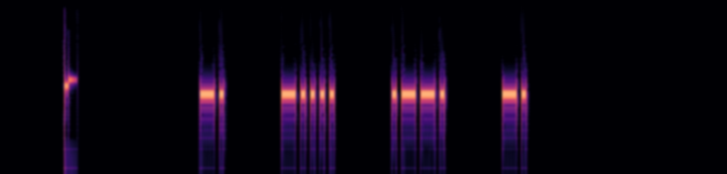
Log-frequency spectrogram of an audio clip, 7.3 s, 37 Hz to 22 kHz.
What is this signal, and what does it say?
Morse code, heard as a keyed tone, about 25 wpm, spaced as for 12 wpm, 700 Hz. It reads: N6PN
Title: USA Call Signs - 4 Characters - 4x Character Spacing - 25wpm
